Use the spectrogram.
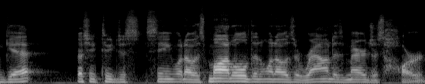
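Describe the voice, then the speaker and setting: A man speaks in a monotone, flat intonation at a moderate pace. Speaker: married couple podcast co-host. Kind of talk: casual chat. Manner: loud; halting.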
